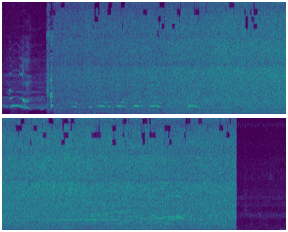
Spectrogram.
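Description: Waves crash and wash onto the shore.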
